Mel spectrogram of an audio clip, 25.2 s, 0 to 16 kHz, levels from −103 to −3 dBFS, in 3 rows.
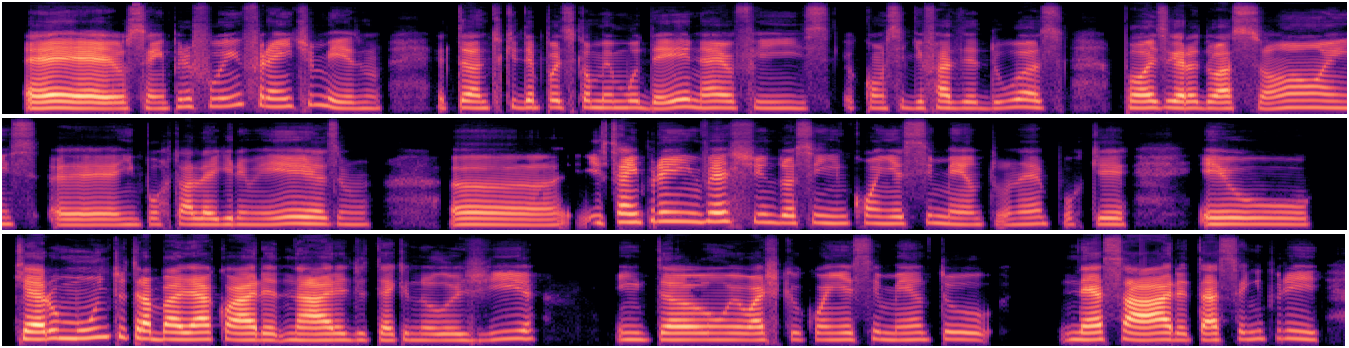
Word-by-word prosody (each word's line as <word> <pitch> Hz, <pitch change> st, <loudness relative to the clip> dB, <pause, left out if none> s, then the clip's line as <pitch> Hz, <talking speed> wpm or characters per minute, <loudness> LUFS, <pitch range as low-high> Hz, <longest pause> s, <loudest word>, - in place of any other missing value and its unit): É, 200 Hz, -2 st, +9 dB
é, -, -, +1 dB
eu 195 Hz, -, -5 dB
sempre 200 Hz, +4 st, -7 dB
fui 260 Hz, +1 st, -8 dB
em 310 Hz, +4 st, -7 dB
frente 270 Hz, 0 st, -4 dB
mesmo. 200 Hz, -9 st, -6 dB, 0.5 s
Tanto 210 Hz, -2 st, -2 dB
que 235 Hz, -, -14 dB
depois 225 Hz, 0 st, -5 dB
que -, -, -10 dB
eu -, -, -6 dB
me 220 Hz, -1 st, -6 dB
mudei, 215 Hz, +1 st, -2 dB
né, 215 Hz, -2 st, -1 dB
eu 210 Hz, -, -6 dB
fiz 205 Hz, -1 st, -14 dB
eu 220 Hz, -, -21 dB
consegui 205 Hz, 0 st, -11 dB
fazer 205 Hz, -1 st, -4 dB
duas 220 Hz, +3 st, -7 dB, 0.4 s
pós-graduações, 210 Hz, 0 st, -1 dB
eh, 180 Hz, 0 st, -3 dB
em 190 Hz, +1 st, -11 dB
Porto 195 Hz, +2 st, -14 dB
Alegre 195 Hz, 0 st, -4 dB
mesmo. 200 Hz, 0 st, -3 dB, 0.5 s
Hã, 185 Hz, -2 st, -2 dB
e 245 Hz, -, -11 dB
sempre 275 Hz, +2 st, +2 dB
investindo, 290 Hz, -2 st, -1 dB
assim, 240 Hz, 0 st, -5 dB
em 230 Hz, -, -10 dB
conhecimento, 220 Hz, -3 st, -8 dB
né, 205 Hz, +2 st, -8 dB
porque 200 Hz, 0 st, -8 dB, 0.4 s
eu 200 Hz, -1 st, -3 dB, 0.3 s
quero 245 Hz, +1 st, +8 dB
muito 290 Hz, +5 st, -2 dB
trabalhar 230 Hz, -4 st, +6 dB
com 230 Hz, -, -3 dB
a -, -, +6 dB
área 210 Hz, -1 st, +6 dB
na 205 Hz, +1 st, -1 dB
área 205 Hz, +1 st, +5 dB
de 210 Hz, 0 st, -12 dB
tecnologia. 205 Hz, +4 st, -6 dB, 0.5 s
Então 215 Hz, -1 st, 0 dB
eu 215 Hz, 0 st, -3 dB
acho 215 Hz, 0 st, 0 dB
que 225 Hz, -, -14 dB
o -, -, -13 dB
conhecimento 220 Hz, 0 st, -7 dB, 0.4 s
nessa 225 Hz, +2 st, +4 dB
área 210 Hz, 0 st, +9 dB
tá 205 Hz, 0 st, +3 dB
sempre 245 Hz, +1 st, -9 dB
215 Hz, 140 wpm, -20 LUFS, 200-230 Hz, 0.5 s, É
